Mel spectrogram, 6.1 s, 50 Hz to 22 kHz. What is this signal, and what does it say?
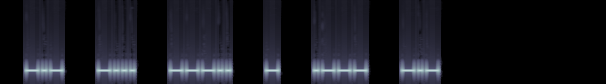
Morse code, heard as a keyed tone, about 32 wpm, spaced as for 17 wpm, 700 Hz. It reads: KB8TJK
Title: USA Call Signs - 6 Characters - 3x Character Spacing - 30wpm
